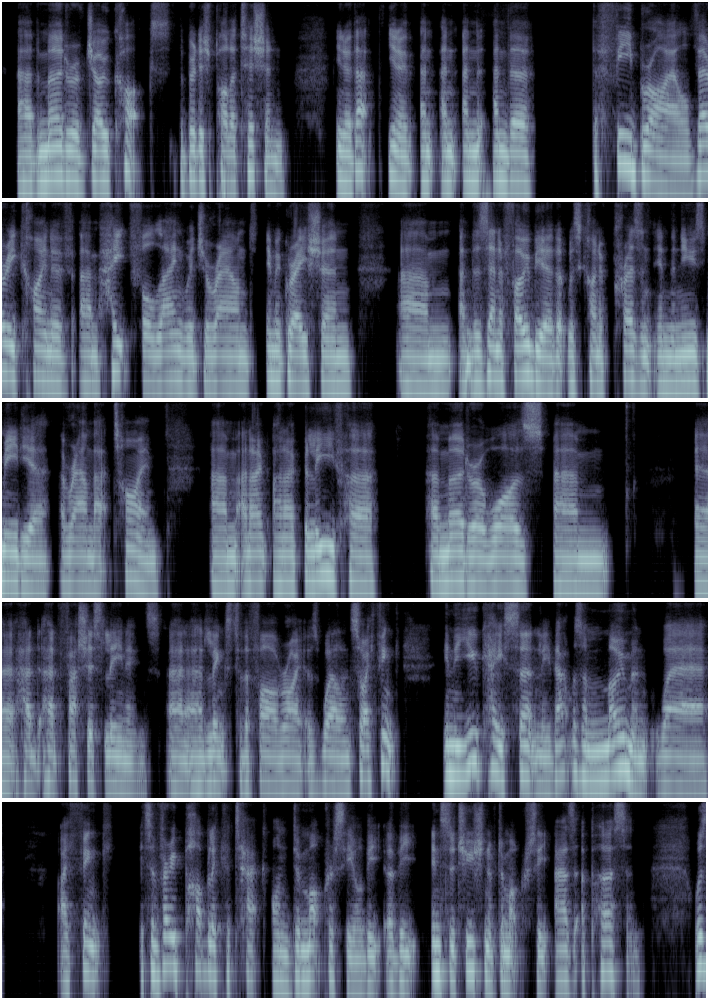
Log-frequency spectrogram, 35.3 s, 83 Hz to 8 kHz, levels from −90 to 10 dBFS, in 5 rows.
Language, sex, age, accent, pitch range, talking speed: French, male, 20-39, British, 110-135 Hz, 175 wpm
